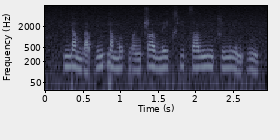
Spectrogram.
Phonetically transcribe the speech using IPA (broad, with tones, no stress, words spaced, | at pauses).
n̪jä˥˩mwä̰˨˩ pi˥npjä˨mɤ˥˩ fwɑ˧˥ŋʈ͡ʂɑ˥˧ʊ̯me˥˧ɪ̯ t͡ɕʰi˥˩t͡sɑ˥ʊ̯n̪y˥˩n t͡ɕy˥nlḭ˨˩npy˥˩n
